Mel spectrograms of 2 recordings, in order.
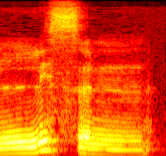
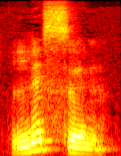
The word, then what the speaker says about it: listen: ne se prononce pas la consonne t ne se prononce pas dans des mots comme listen listen écouter listen fen fen seat belt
